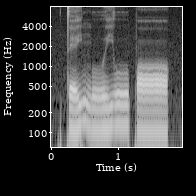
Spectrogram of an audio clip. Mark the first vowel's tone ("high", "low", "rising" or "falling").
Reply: rising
